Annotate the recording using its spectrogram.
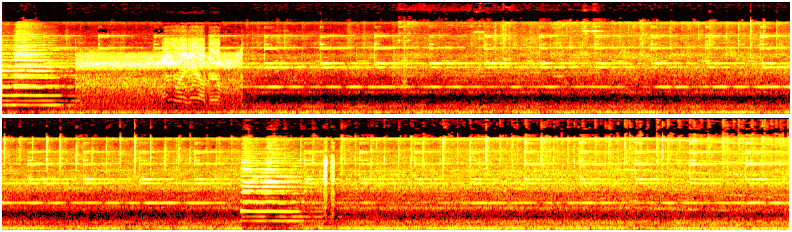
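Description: A diesel locomotive engine rumbles as it approaches.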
